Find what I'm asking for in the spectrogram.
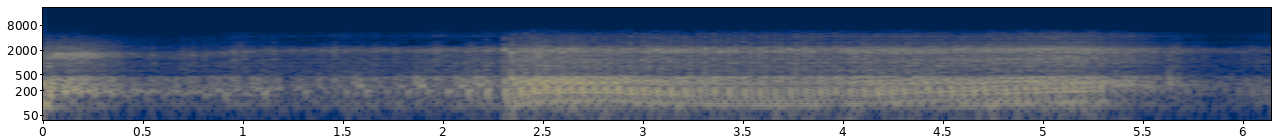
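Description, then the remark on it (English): A jet cycle engine, just filled with super fuel at a filling station, roars with a steady, buzzing drone, jumping abruptly louder partway through and holding that intensity before easing off slightly at the end. No voices. “Now listen to the same jet cycle filled with super fuel.”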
